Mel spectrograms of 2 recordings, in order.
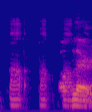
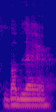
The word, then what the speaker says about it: Balblair: Balblair, yes. Balblair. Generally with the Gaelic, the accent is on the second syllable.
